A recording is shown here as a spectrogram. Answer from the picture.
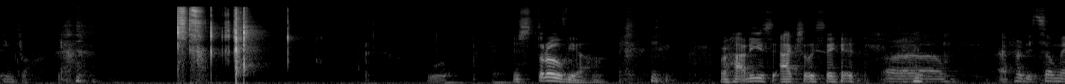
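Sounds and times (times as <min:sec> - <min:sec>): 
speech: 0:00.0 - 0:00.9, 0:05.2 - 0:10.6
beer bottle being pried open: 0:01.8 - 0:03.0.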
